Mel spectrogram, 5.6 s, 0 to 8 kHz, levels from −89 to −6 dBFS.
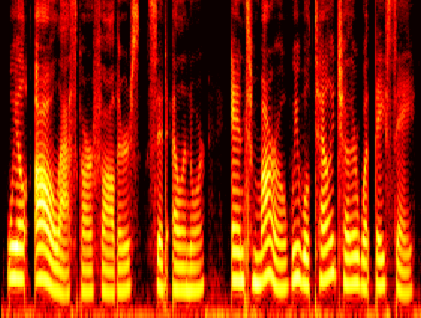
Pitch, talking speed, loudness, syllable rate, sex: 210 Hz, 190 wpm, -19 LUFS, 4.9 syllables/s, female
